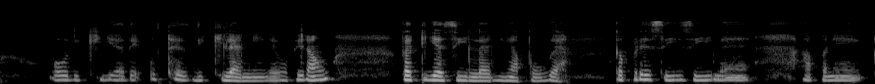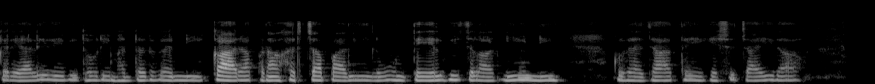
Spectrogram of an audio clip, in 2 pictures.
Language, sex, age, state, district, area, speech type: Dogri, female, 30-45, Jammu and Kashmir, Samba, rural, spontaneous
